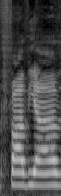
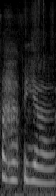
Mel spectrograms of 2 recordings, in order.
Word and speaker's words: Favyav: But yeah, obviously you guys have heard from Favyav. That's the only way to pronounce it. It's not Flavia.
